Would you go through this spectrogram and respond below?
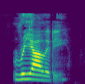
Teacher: The alveolar plosive is articulated as a flap, one tapping of the tongue against the alveolar ridge, as it appears in the intervocalic position. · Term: flapping or tapping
